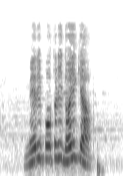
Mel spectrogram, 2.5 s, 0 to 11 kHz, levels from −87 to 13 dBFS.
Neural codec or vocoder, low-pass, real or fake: none; 7.2 kHz; real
